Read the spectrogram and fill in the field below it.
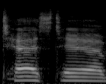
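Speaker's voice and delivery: low, flat, emotionless deep voice. Explaining the voice to a listener, speaker repeats Rand's order in an emotionless Rand voice.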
